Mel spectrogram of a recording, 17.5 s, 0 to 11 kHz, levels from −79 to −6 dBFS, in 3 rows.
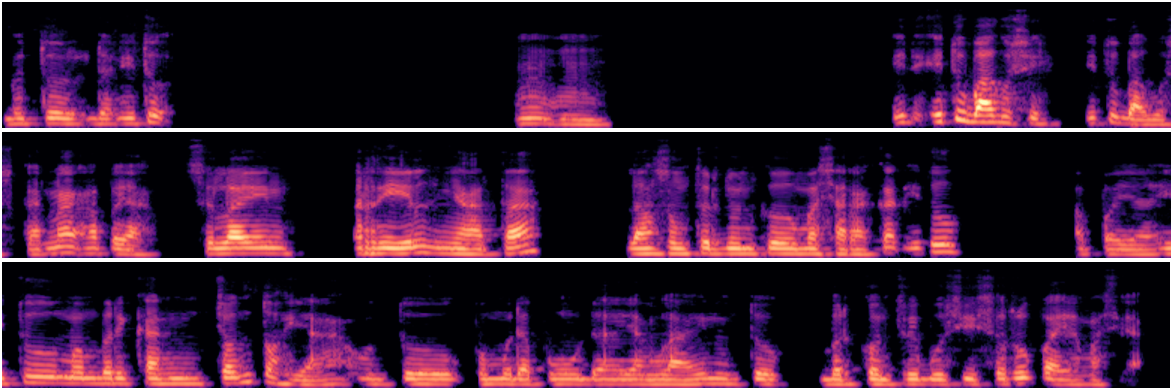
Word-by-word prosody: Betul, 130 0 -2
dan 130 0 -5
itu 135 - -3 1.7
Mhm. 120 -5 -4 1.4
It 165 - -3 0.2
itu 235 - +1
bagus 170 -6 +9
sih 130 - -10 0.2
itu 140 - -5
bagus. 115 -4 -1
Karena 140 +7 0
apa 135 -2 -3
ya, 115 -2 -1 0.2
selain 140 +1 +5 0.3
real 140 +2 +4
nyata 140 +5 +3 0.4
langsung 135 0 +2
terjun 135 -1 +1
ke 135 - -1
masyarakat 125 +1 -1
itu, 180 +6 0 0.6
apa - - -8
ya, 120 -1 -3
itu 150 +4 -1
memberikan 135 -2 0
contoh 165 +4 0
ya 115 +1 -5
untuk 125 0 -1
pemuda-pemuda 125 0 -2
yang 120 -1 -2
lain 125 +2 0
untuk 120 -1 -2 0.2
berkontribusi 120 0 -1
serupa 140 +3 0
ya, 115 - -5
Mas, 115 -1 -10
ya. - - -15
130 Hz, 125 wpm, -23 LUFS, 120-140 Hz, 1.7 s, bagus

